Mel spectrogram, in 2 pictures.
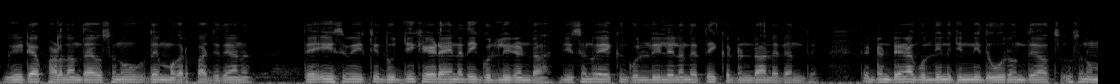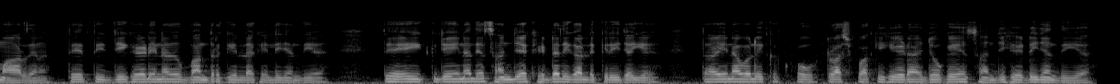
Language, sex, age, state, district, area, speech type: Punjabi, male, 30-45, Punjab, Rupnagar, rural, spontaneous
